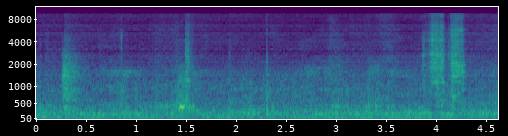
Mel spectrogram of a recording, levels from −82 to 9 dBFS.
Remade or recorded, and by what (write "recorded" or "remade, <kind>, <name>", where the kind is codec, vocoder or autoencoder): remade, codec, SNAC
